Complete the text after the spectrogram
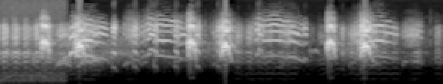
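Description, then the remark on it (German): A large flock of thousands of geese honks continuously, many overlapping calls forming a dense, busy chorus with louder individual honks standing out from the mass. “Der Ruf der Rotheitsgänse ist auch besonders, aber wenn man jetzt so tausende Gänse hört, dann fällt der Ruf natürlich eher nicht so auf.”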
